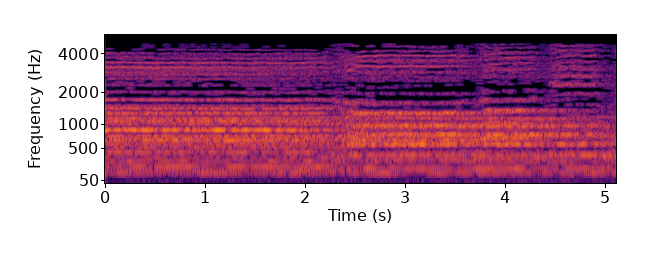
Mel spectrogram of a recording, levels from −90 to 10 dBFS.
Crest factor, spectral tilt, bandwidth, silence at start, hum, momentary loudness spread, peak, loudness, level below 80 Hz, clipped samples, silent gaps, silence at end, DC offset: 14 dB; -7 dB/octave; 5 kHz; 0 s; none; 5 LU; -12 dBFS; -25 LUFS; -68 dBFS; under 0.1%; none; 0 s; under 0.1%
